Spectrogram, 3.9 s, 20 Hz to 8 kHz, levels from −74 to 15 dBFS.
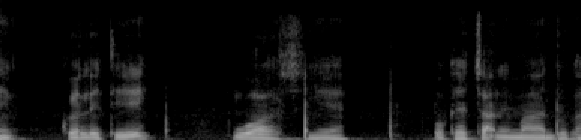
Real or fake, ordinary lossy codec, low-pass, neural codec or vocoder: fake; Opus, 64 kbps; 7.2 kHz; codec, 16 kHz in and 24 kHz out, 2.2 kbps, FireRedTTS-2 codec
